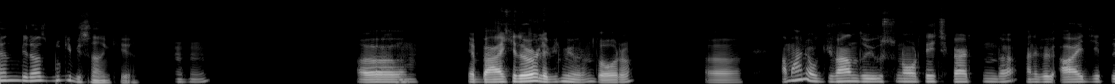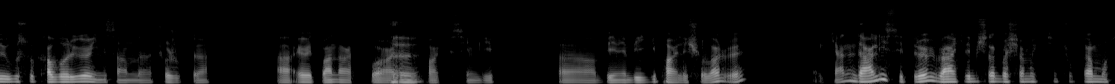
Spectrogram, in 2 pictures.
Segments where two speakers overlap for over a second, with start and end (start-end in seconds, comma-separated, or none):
none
